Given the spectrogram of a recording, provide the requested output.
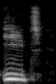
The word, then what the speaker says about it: eat: Agora, se você imaginar, quando você fala eat, que o som sai aos lados da sua boca, eat, com I como igreja, eat, daí fica mais fácil pronunciar esse som de I.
